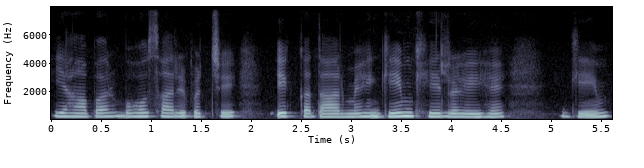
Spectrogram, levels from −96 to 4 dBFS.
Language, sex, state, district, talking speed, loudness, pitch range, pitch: Hindi, female, Uttar Pradesh, Etah, 150 wpm, -28 LUFS, 220-240 Hz, 235 Hz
